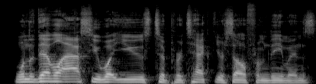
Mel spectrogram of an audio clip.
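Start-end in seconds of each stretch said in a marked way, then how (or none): none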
